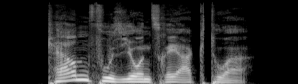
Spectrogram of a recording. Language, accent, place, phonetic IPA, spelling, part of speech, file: German, Germany, Berlin, [ˈkɛʁnfuzi̯oːnsʁeˌaktoːɐ̯], Kernfusionsreaktor, noun, De-Kernfusionsreaktor.ogg
- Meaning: nuclear fusion reactor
